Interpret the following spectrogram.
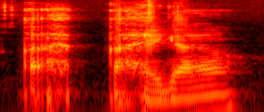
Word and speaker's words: ahegao: A hegao? I guess that sounds actually pretty good. A hegao. It's spelled Ahegao.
